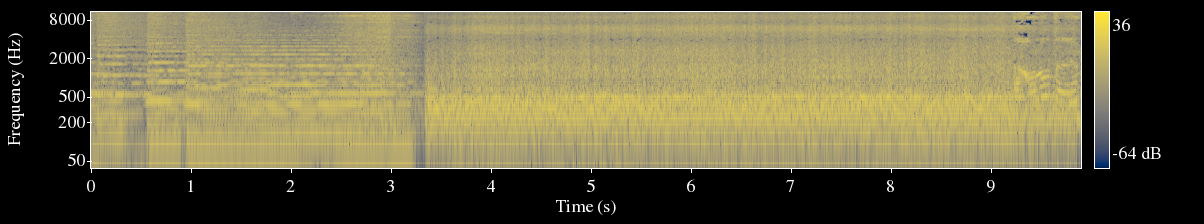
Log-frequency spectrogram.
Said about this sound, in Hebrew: הרעשים שנשמעו לפני כמה ימים מתא הטייס של מטוס פירוטכניקה רוסי שטס בשמי מוסקווה לרגל 9 במאי, החג הלאומי הרוסי לרגל הניצחון על הנאצים הגרמנים.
